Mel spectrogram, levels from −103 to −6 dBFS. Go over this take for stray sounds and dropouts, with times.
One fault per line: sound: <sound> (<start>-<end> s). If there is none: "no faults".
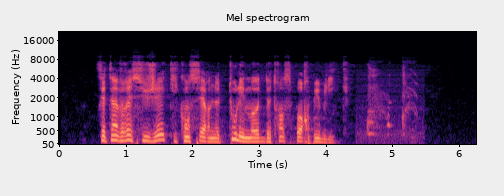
sound: cough (4.6-5.4 s)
